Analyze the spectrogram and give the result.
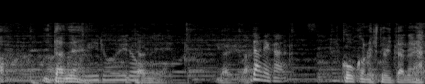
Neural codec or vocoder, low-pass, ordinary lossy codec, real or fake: codec, 16 kHz, 16 kbps, FreqCodec, smaller model; 7.2 kHz; none; fake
